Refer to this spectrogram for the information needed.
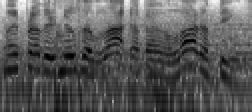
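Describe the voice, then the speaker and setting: A woman as a very high-pitched little game kid. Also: fairly quick, natural voice. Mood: proud. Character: young child, sad and earnest, in a video game. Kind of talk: video game voice acting. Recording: game dialogue under loud music. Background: loud game music.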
